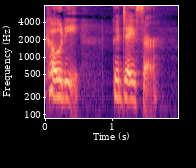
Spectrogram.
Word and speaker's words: Coty: And also, the guy, it's Cody. And I know it's confusing because it's spelled C-O-T-Y, but it's Cody, sir.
